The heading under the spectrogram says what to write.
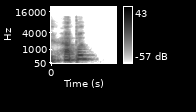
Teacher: What happens? Schwa between p and m drops. A receives the primary stress. M receives a weak stress.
